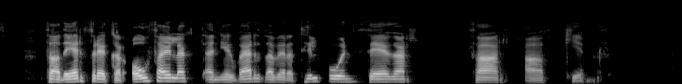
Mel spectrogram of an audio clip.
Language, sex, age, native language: Icelandic, male, 40-49, Icelandic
